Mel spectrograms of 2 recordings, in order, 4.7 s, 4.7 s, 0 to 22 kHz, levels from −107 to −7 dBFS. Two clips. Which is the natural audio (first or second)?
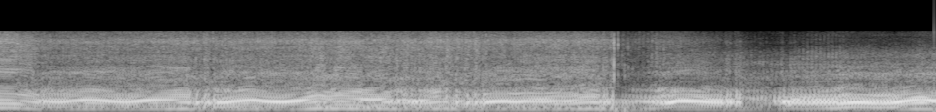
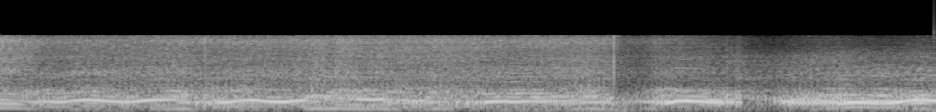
first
